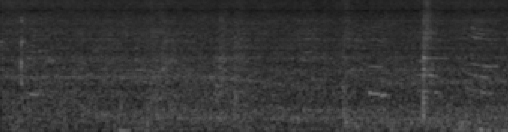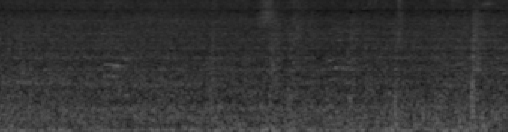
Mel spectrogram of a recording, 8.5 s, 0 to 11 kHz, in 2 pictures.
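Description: Train running along the line behind a class 08 diesel shunter, heard from on board the coach: a steady low rumble of wheels on rail with a few sharp clicks and short squeaks.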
